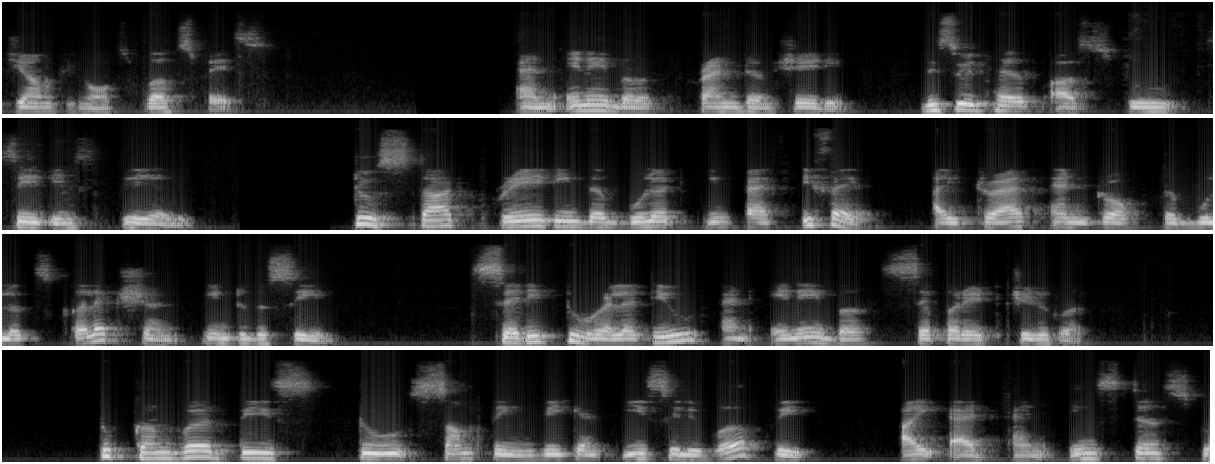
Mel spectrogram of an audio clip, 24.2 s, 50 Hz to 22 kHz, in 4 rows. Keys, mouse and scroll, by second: 0.2-0.9 middle drag, 1.2-2.9 drag, 3.1-5.7 drag, 6.5-7.0 ctrl+middle drag, 10.8 click, 12.6-13.2 ctrl+middle drag, 13.5-13.9 middle drag, 14.8 click, 15.8 click, 17.6 click, 18.8-19.4 drag, 23.0 shift+a.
